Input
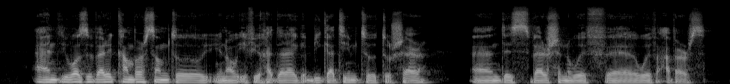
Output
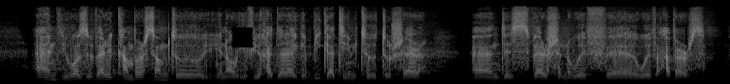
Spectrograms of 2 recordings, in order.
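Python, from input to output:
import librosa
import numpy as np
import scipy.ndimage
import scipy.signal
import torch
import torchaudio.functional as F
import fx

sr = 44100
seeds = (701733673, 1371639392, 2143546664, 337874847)

y = fx.spec_erase(x, sr, start_s=2.32, length_s=0.22, low_hz=2100.0, high_hz=5800.0)
y = scipy.signal.sosfilt(scipy.signal.butter(4, 1300.0, 'highpass', fs=sr, output='sos'), y)
y = fx.spectral_comp(y, sr, ratio=2.0)
y = y * librosa.db_to_amplitude(2.0)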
